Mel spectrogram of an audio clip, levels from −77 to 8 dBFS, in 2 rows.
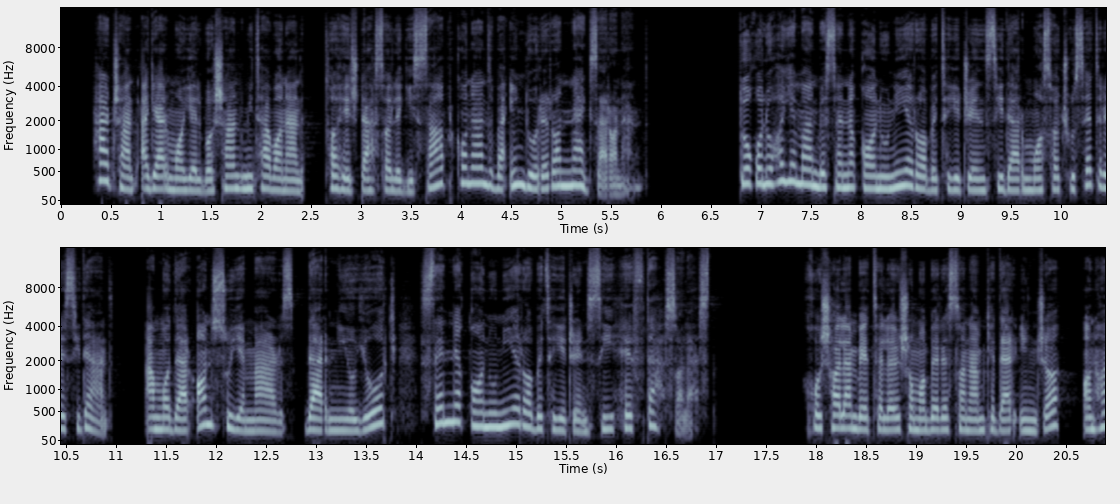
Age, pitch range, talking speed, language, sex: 20-39, 180-230 Hz, 145 wpm, Persian, female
